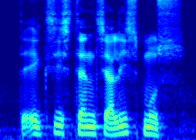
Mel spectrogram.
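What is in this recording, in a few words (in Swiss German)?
"existentialismus", Bas Rhin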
